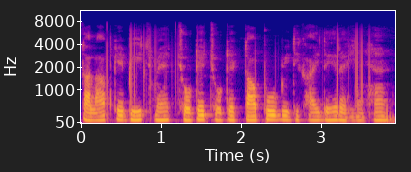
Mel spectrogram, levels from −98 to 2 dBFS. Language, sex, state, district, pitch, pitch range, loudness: Hindi, male, Uttar Pradesh, Lalitpur, 120 Hz, 115-125 Hz, -19 LUFS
